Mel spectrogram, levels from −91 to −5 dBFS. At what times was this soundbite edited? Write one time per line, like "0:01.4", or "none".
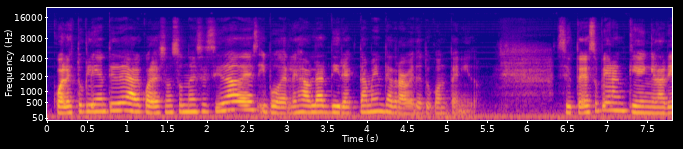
0:06.3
